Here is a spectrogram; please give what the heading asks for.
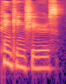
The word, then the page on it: pinking shears: American English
